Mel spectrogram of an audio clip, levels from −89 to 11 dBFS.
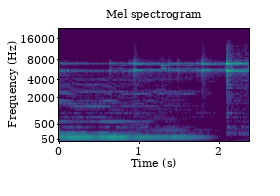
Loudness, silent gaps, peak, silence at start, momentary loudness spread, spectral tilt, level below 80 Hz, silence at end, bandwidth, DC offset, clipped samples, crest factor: -32 LUFS; none; -8 dBFS; 0 s; 20 LU; 0 dB/octave; -72 dBFS; 0 s; 14.5 kHz; under 0.1%; under 0.1%; 26 dB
